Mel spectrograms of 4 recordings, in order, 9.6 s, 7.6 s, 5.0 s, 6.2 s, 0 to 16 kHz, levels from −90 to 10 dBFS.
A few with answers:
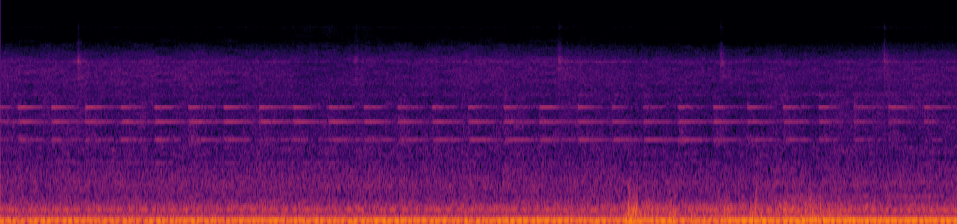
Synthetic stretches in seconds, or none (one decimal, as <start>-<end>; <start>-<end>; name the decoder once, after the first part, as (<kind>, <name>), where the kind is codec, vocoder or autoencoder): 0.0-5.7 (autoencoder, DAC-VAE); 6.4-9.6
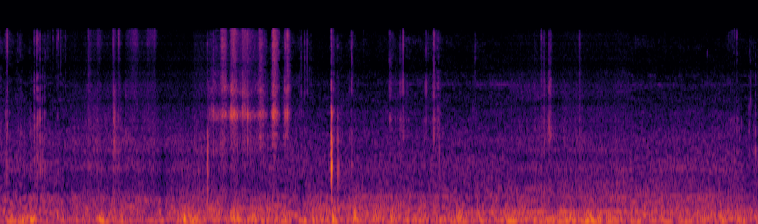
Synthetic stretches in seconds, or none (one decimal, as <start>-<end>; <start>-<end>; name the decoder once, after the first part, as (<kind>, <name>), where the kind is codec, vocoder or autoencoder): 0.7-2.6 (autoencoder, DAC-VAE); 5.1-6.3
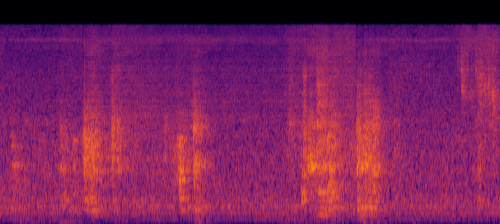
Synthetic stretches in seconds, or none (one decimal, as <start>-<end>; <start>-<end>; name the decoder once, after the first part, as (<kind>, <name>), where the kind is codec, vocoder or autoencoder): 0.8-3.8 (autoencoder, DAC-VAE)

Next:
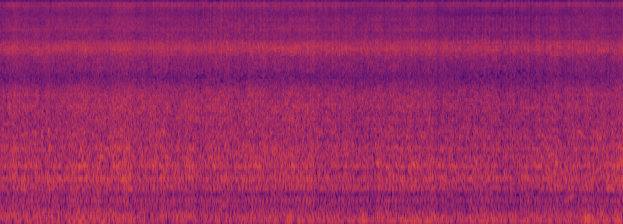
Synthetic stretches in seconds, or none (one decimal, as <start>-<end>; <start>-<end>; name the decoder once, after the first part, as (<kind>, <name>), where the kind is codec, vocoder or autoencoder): 0.0-1.9 (autoencoder, DAC-VAE); 2.7-4.5; 5.5-6.2

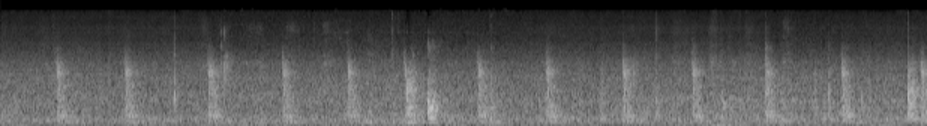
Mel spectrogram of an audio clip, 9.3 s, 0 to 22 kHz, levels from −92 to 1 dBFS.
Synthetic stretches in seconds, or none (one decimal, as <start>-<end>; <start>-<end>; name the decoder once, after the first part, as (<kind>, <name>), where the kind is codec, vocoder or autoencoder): 0.0-2.1 (autoencoder, DAC-VAE); 5.2-7.7; 8.3-9.3

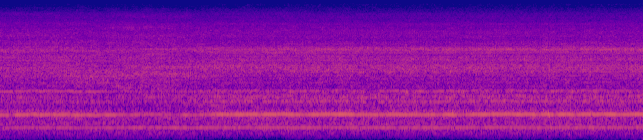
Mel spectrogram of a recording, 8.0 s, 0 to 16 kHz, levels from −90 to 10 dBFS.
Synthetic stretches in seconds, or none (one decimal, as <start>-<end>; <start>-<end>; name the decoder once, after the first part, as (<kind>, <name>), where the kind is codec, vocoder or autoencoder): 1.2-1.8 (autoencoder, DAC-VAE); 2.7-7.4

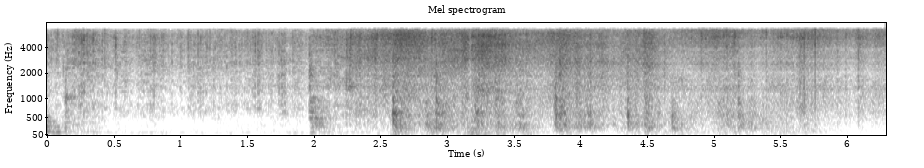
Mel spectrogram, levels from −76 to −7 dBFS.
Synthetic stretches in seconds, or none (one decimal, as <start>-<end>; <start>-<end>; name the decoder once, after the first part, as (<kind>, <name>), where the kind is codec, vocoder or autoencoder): 2.3-6.3 (autoencoder, DAC-VAE)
